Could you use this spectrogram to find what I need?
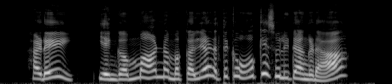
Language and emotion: Tamil, happy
